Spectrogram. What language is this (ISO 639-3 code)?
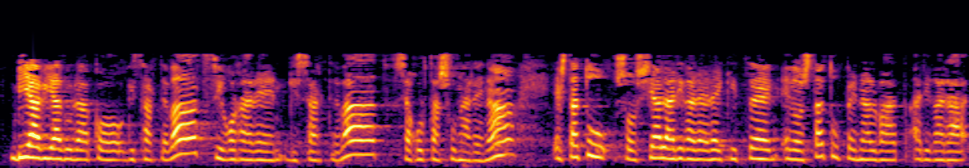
eus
